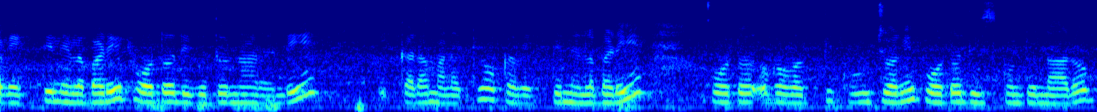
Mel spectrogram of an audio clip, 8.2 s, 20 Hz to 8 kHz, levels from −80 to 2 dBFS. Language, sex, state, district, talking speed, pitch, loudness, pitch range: Telugu, female, Andhra Pradesh, Anantapur, 110 wpm, 195 Hz, -39 LUFS, 185-205 Hz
